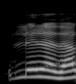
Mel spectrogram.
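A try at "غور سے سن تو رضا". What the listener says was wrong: सुन ले नहीं है, ले नहीं है, गौर से सुन लो, रजा भी नहीं है। गौर से, गौर से नहीं पढ़ा आपने, गौर से नहीं सुना जब याद करवा रहे थे। गौर से सुन तो रजा, गौर से सुन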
